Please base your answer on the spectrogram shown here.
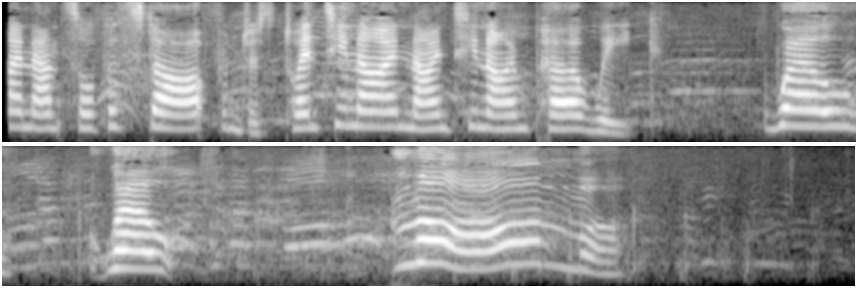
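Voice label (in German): UK English Kindlich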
